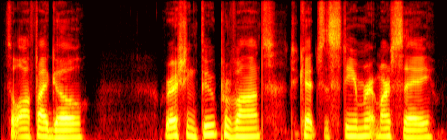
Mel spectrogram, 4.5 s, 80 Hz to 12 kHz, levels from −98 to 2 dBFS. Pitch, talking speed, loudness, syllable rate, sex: 145 Hz, 175 wpm, -17 LUFS, 5.6 syllables/s, male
